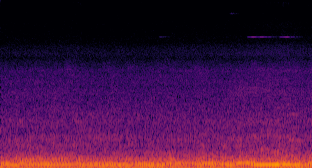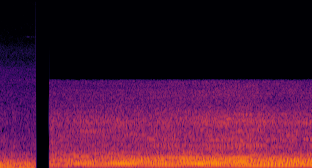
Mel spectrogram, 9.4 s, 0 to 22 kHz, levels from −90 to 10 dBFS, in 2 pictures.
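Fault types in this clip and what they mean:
Input switched to a poorer device: At 5.21 s the sound cuts out for 200 ms. It returns duller and about 5 dB quieter, with nothing above 3 kHz and faint new background noise. The likely cause is a switch to a narrower-band input.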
